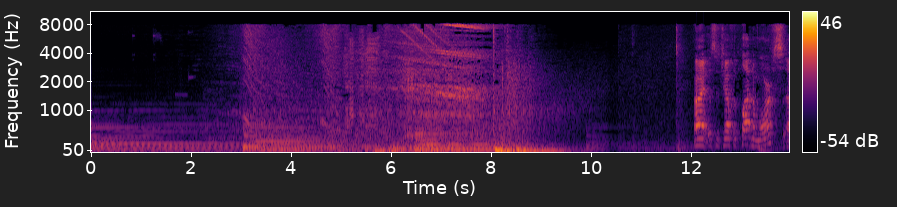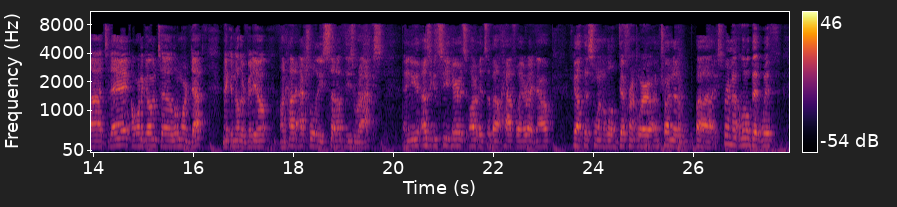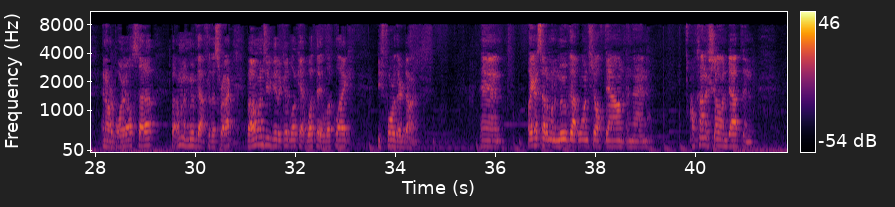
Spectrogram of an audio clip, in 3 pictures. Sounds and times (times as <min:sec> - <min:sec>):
Music: 0:00.0 - 0:41.8
Speech: 0:12.0 - 0:34.6, 0:35.7 - 0:39.2, 0:39.8 - 0:41.2.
